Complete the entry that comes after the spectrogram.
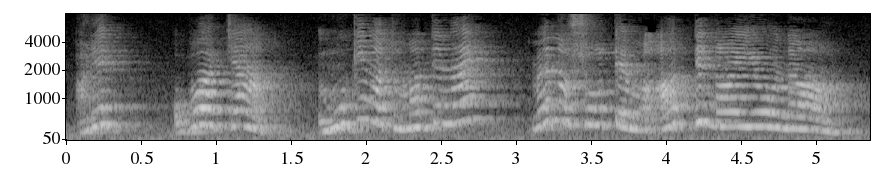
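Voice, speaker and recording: A woman playing a gentle, polite young daughter-in-law in a very echoey room. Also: extremely high pitch, lively intonation, normal speed, slight background noise.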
